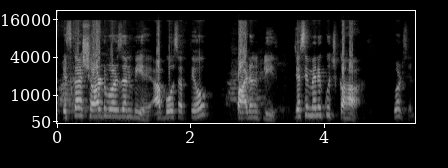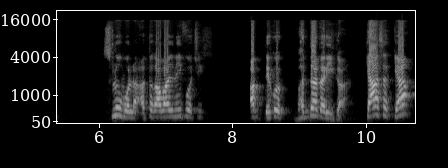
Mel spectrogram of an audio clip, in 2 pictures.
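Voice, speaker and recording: A male teacher gives a spoken English lesson to his students. He slows right down to say each sample sentence with care. He keeps quizzing the class with rhetorical questions. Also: sits high, poor audio. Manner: says English model sentences slowly and clearly, then quizzes students.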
